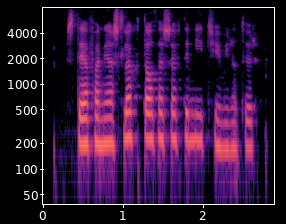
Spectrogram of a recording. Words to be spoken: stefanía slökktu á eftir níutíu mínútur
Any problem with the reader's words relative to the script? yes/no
yes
